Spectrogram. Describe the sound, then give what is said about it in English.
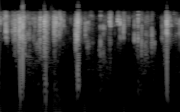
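A chair creaks and rattles in a steady stream of dry, high crackling, broken by four sharp knocks at irregular intervals. No one speaks. “Like, I just really want to maybe sit in another chair that doesn't make noises”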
